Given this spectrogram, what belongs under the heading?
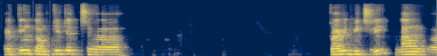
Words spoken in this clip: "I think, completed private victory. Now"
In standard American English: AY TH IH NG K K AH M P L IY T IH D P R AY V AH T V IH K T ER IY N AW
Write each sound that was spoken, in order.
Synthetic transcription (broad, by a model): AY T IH NG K K AH M P L IY T IH D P R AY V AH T B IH K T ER IY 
